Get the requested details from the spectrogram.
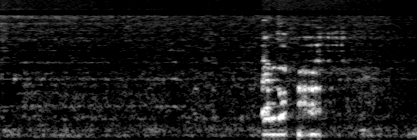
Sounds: Laughter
